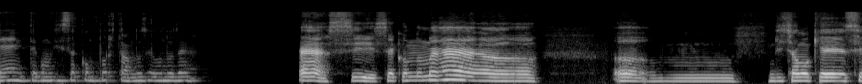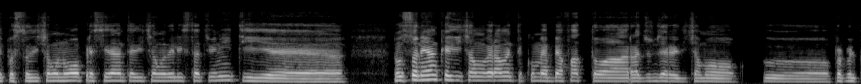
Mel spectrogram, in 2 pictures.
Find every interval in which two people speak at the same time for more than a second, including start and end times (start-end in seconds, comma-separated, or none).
none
